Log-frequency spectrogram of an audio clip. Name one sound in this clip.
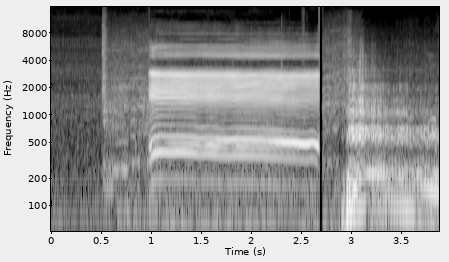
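A sports car engine starts up and revs loudly.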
